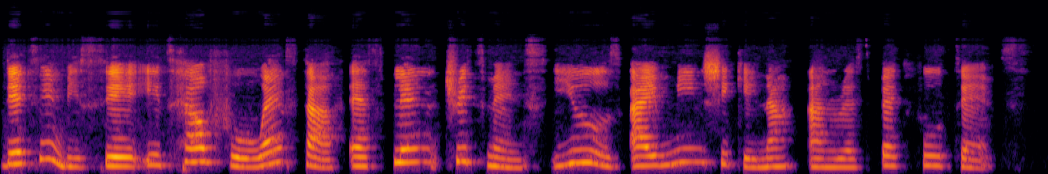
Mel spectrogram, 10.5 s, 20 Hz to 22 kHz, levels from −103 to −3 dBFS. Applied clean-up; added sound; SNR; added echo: none; none; none; none.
